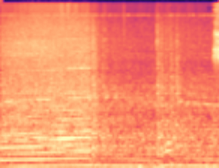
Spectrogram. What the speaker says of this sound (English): It's so hard to not twist my right foot and execute a blip on the downshift.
